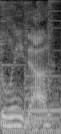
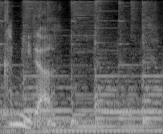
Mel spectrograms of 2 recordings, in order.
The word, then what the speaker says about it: Kamita: My name isn't Ua, it's Kamita. Same kanji, but read differently.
